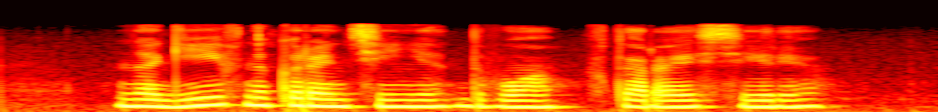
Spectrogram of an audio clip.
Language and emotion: Russian, neutral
